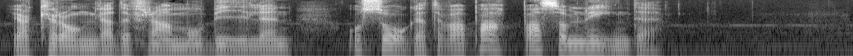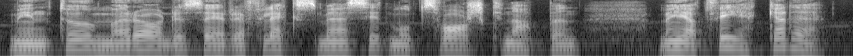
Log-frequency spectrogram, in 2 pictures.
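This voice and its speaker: Man narrating a tense horror story. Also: fairly high pitch. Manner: tense, measured first-person telling.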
